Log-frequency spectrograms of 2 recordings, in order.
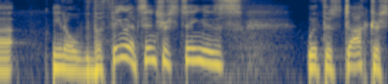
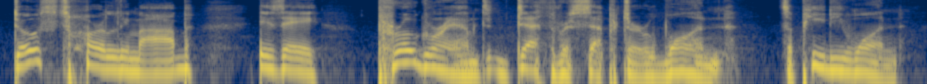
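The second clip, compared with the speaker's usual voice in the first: intense, dramatic reading in a super deep voice. Reading a medication description aloud, in a super deep dramatic voice. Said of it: "with your super deep voice that I'm hearing right now".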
